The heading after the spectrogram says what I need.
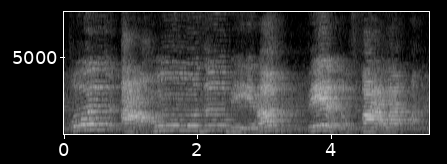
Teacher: Nah, ini ada qalqalah kubro. Jadi dibacanya harus dipantulkan.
